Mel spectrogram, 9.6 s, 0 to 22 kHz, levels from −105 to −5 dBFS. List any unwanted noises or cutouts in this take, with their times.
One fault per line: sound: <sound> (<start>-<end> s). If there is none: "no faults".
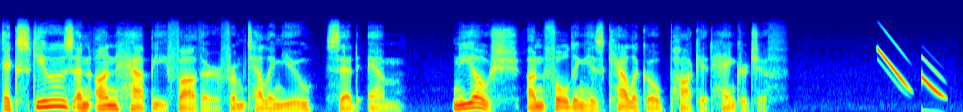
sound: chirp (8.8-9.5 s)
